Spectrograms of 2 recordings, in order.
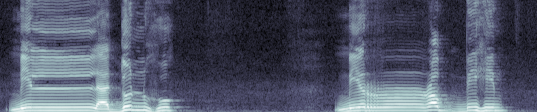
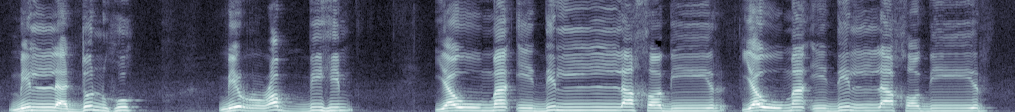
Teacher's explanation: seakan-akan huruf yang kedua itu terdapat tasydid, tetapi bacaannya tidak dengung. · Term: idgham bila gunnah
